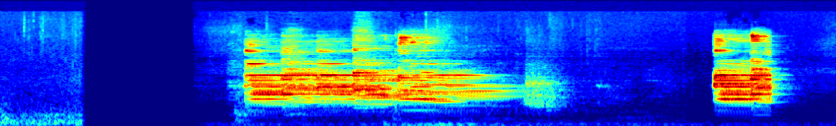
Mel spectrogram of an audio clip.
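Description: A phone rings on an outgoing call to a found adoptee: a long electronic ring tone, a brief trailing chirp, then a short second burst after a pause, clear with no one talking.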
